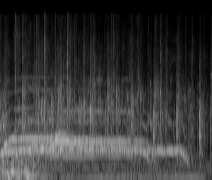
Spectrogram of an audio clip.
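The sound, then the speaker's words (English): A crowd claps hands for God in dense, steady applause lasting about three seconds, with a sustained mid-pitched tone held above the clapping that drops and fades near the end. “Let's clap our hands with God.”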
